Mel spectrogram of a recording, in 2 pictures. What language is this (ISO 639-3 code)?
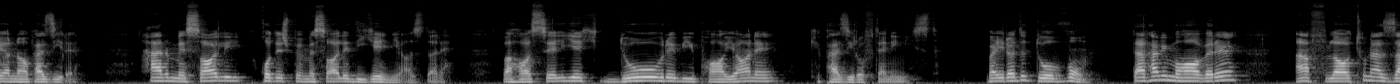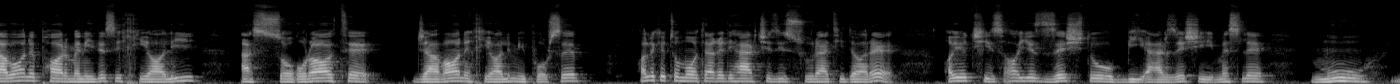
fas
